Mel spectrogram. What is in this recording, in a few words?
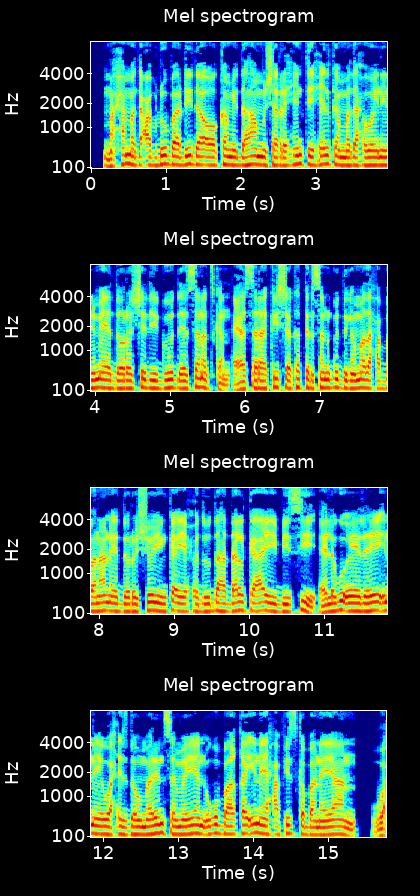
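Somali Male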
